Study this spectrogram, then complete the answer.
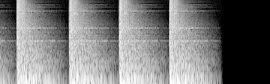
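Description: A deep booming countdown tick strikes once a second, each one slowly fading.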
